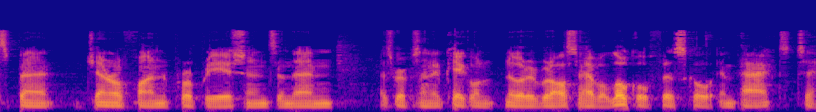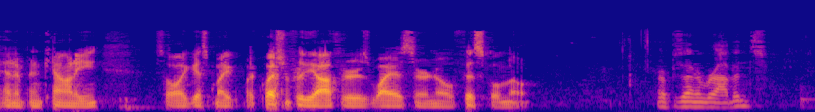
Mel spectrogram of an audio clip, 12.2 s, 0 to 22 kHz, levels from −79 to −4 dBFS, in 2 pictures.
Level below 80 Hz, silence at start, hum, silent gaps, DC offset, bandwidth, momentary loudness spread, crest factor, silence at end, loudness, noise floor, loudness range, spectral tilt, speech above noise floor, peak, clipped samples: -68 dBFS; 0 s; none; none; under 0.1%; 8.6 kHz; 12 LU; 24 dB; 0.1 s; -26 LUFS; -61 dBFS; 3 LU; -4.5 dB/octave; 35 dB; -2 dBFS; under 0.1%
